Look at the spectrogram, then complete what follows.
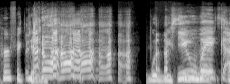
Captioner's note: laughing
